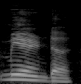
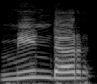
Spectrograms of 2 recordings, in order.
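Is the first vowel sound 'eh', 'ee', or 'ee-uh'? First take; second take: ee-uh; ee. First: The first vowel glides from 'ee' into 'uh'. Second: The first vowel is a single 'ee' sound. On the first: "दोनों ही sound करने ही पड़ेंगे आपको, तो यहां पर बनेगा मियंडर" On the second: "मिंडर आई वाला मिंडर"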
